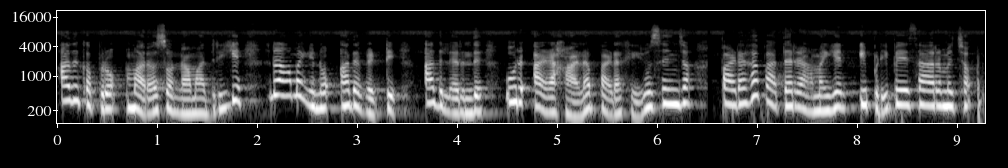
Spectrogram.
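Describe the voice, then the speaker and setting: A woman narrating a cartoon moral story in a clear, even storytelling manner. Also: on the high side, moderate pace.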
